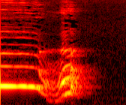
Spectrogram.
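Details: Howl from a young female household beagle, about a year and a half old: a steady held note continues briefly, then wavers and breaks into a rough, warbling, falling tail that fades out into silence.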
